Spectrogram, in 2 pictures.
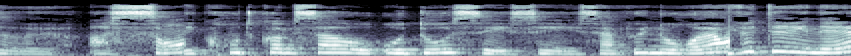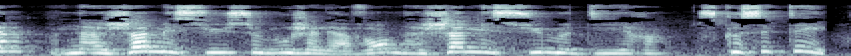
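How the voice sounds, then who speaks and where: A woman vlogging to her viewers in a casual, exasperated way, rambling with frequent restarts. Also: sits high. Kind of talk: casual venting vlog.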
